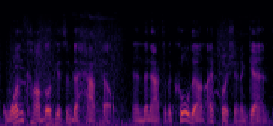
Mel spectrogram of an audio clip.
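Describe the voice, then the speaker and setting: A man's voice: fairly low pitch, expressive, quick pace, a little hiss or hum. A man presenting a game spotlight in scripted, instructional tutorial narration. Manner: instructional, explanatory.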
